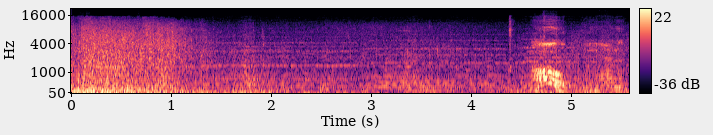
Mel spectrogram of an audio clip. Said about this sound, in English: And here goes the shot.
